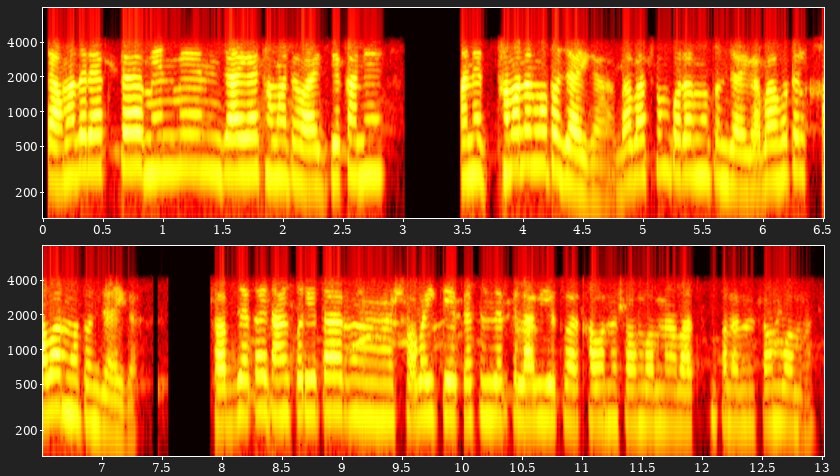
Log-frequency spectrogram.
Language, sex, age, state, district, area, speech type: Bengali, female, 30-45, West Bengal, Darjeeling, urban, conversation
